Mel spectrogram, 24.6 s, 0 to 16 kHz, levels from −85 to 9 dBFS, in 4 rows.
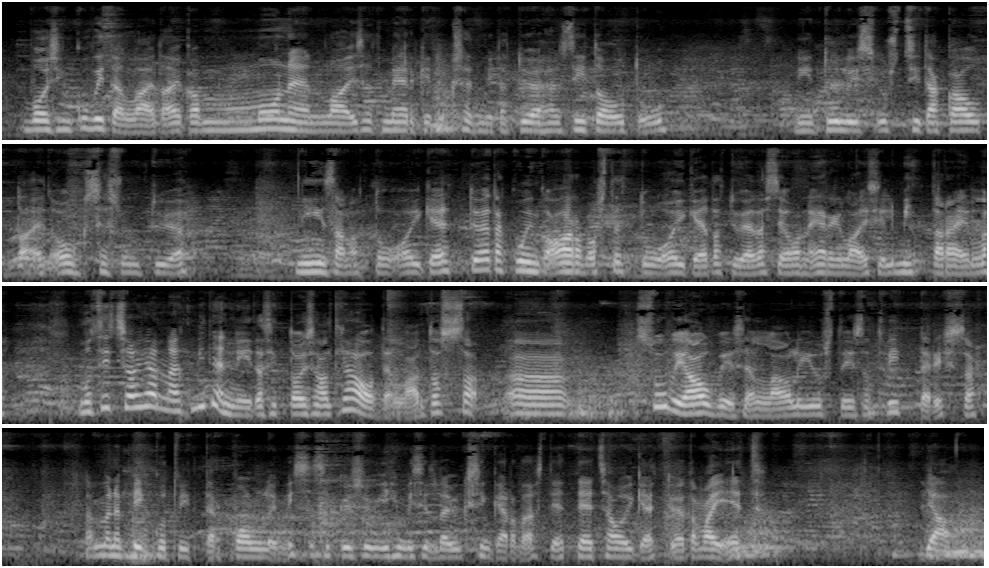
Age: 30-49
